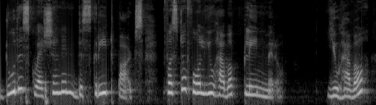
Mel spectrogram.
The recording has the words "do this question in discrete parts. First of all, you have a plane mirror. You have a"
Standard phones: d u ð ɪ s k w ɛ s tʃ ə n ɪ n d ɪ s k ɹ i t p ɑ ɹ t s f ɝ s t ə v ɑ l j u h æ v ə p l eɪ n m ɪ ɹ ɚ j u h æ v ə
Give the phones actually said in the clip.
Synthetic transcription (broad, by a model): d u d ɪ s k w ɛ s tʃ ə n ɪ n d ɪ s k ɹ i t p ɑ ɹ t s f ɝ s t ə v ɑ l j u h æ v ə p l eɪ n m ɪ ɹ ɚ j u h æ v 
